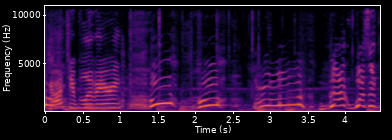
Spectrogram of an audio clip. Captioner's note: Blueberry screams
